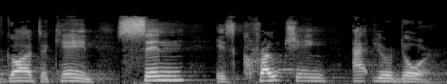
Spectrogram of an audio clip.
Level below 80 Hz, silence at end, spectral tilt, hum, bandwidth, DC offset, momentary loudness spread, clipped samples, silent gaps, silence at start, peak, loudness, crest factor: -50 dBFS; 0 s; -3 dB/octave; none; 10.5 kHz; 0.2%; 14 LU; under 0.1%; none; 0 s; 0 dBFS; -18 LUFS; 18 dB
